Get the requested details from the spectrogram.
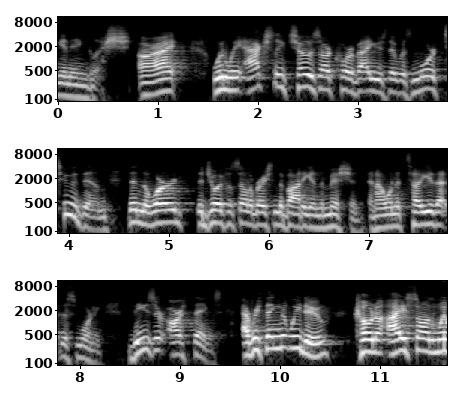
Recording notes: was preached at NBC on Main on July 12, 2020.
